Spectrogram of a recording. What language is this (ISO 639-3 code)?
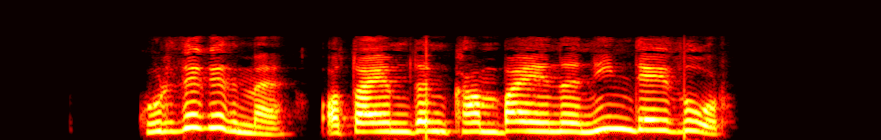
bak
